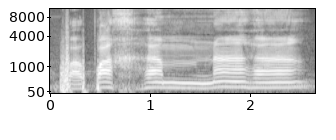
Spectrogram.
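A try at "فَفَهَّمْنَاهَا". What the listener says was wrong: Agak bawah Pak suaranya. Fafahamnaha.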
